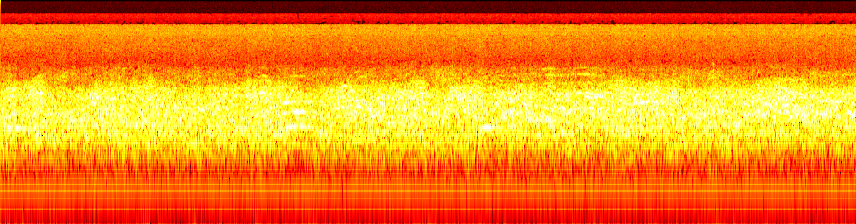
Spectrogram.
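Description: Steady murmur of a large ballpark crowd between pitches, heard through an old narrow-band radio broadcast, with a constant low hum underneath.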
